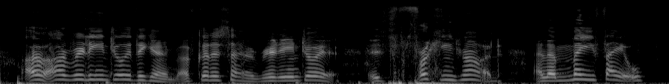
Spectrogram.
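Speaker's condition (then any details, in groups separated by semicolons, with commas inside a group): Cerebral palsy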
